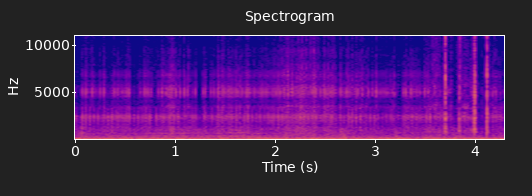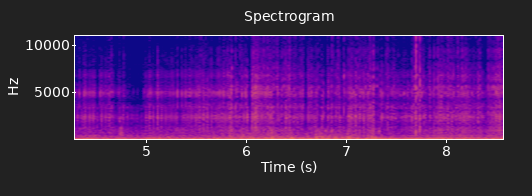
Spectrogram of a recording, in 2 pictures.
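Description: Steady low rumble of a moving car's engine and road noise, with a few sharp clicks about four seconds in.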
